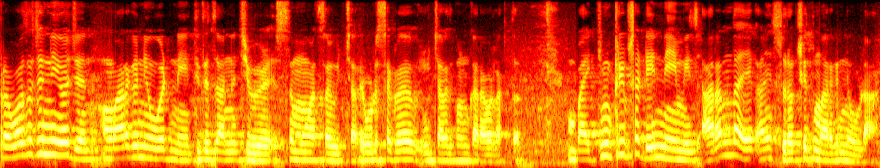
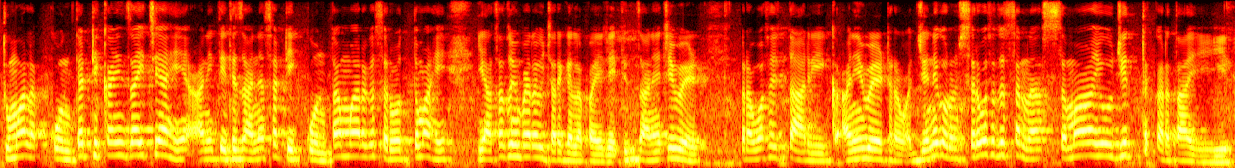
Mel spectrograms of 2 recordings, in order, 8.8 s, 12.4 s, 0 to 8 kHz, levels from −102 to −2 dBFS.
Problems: constant background noise, background conversations at intervals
